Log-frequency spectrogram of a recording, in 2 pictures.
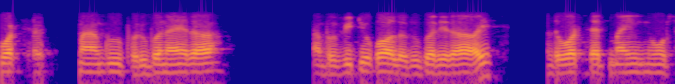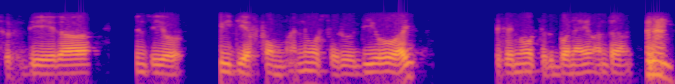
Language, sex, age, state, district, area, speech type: Nepali, male, 30-45, West Bengal, Kalimpong, rural, conversation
